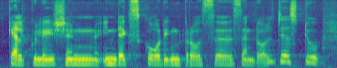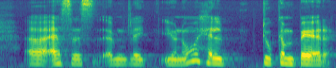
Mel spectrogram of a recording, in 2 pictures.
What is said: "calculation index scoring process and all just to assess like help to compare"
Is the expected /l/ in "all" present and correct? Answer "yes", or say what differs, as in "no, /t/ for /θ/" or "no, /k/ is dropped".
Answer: yes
